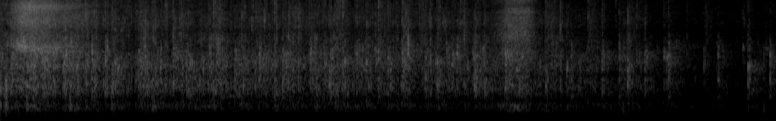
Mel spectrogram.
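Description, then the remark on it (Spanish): An audience applauds God, a dense wash of many hands clapping together, loudest at the start and then holding steady for several seconds, with no one talking over it. “Puedes darle un aplauso fuerte a Dios.”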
